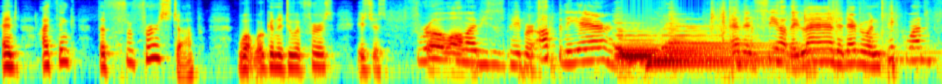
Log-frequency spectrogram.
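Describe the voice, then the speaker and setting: Gravelly, rambling male radio host. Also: high-pitched, expressive, moderate pace, music in the background. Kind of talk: informal radio show hosting.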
